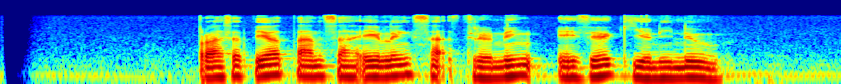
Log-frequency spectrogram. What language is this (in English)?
Javanese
